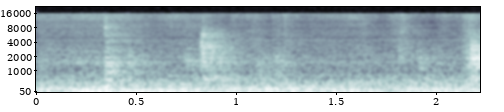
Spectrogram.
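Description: A few faint, unevenly spaced clicks from a computer mouse as the slide is scrolled, over a low steady hum.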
